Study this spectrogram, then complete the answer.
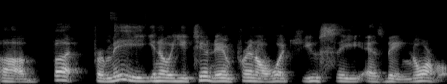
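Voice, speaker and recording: A man with a Texan accent, fairly high-pitched, with ordinary pitch variation and a moderate pace. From Texas Hill Country. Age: 60s. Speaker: hunting magazine editor. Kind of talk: podcast interview.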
